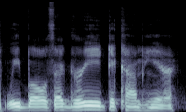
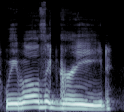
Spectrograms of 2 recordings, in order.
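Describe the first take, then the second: First: Said in the usual way. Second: "We both agreed" louder, slower, leaning on "both"; stress on both. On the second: Acted. Izuku insisting to the mother, pressing "both" hard. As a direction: hammer "both" home, slowly and firmly.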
